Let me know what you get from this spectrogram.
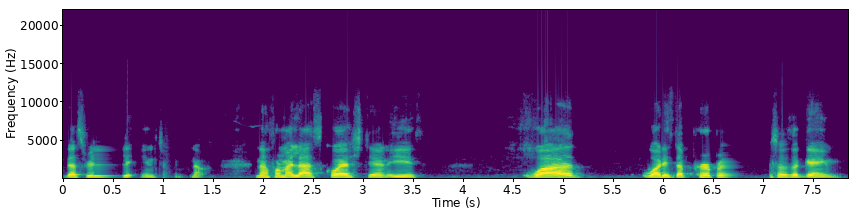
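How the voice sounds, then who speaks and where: A teenage student interviews a guest for a school project, reading out prepared questions. He often stops and restarts as he goes. His voice is smooth, clean and somewhat high. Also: a bit bright. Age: teens. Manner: hesitant, halting.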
